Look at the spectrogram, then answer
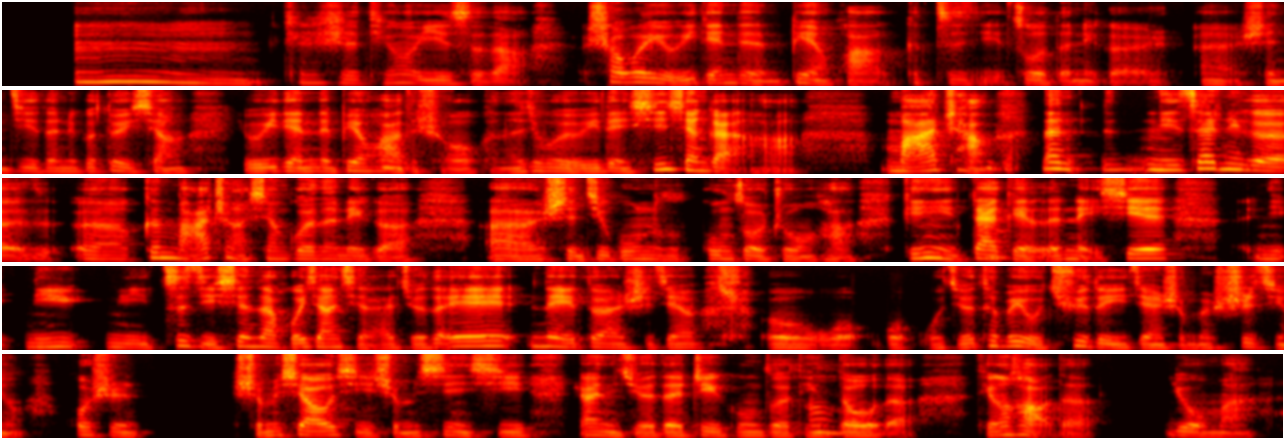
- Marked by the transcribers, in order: other background noise; lip smack; teeth sucking
- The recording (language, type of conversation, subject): Chinese, podcast, 你是怎么保持长期热情不退的？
